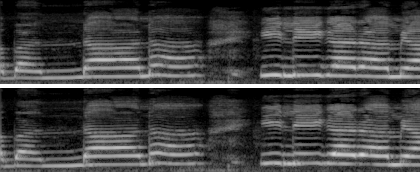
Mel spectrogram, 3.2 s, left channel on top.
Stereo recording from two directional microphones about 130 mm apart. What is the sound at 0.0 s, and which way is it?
Child singing, 30° left (ahead or behind).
